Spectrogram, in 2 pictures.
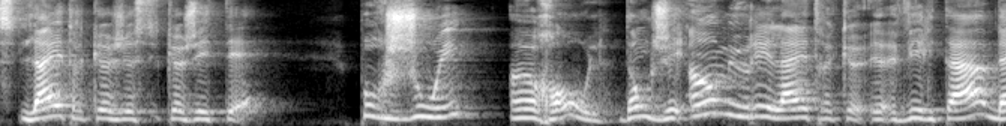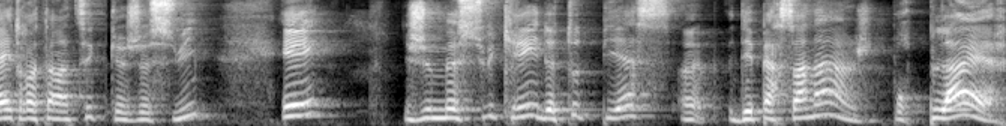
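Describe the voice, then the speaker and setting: With a Quebec accent, a man speaks very slowly in a high pitch for a man, his tone dark and mellow and his intonation lively. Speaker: life coach. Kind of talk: personal testimony. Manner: halting, with many repetitions and hesitations.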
